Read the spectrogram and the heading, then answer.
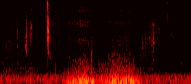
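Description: Chewing on a coconut blueberry muffin, faint and soft, with irregular moist crunching and a small bite click near the start.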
